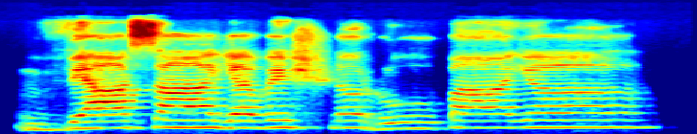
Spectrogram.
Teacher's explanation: it is not Vishnu, it is Vishnu, retroflex sh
